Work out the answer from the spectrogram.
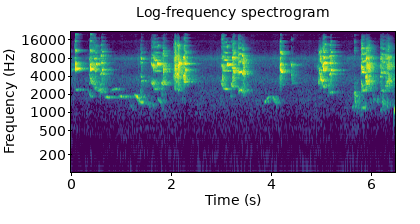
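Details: White-rumped shama during moult delivering grouped harsh, buzzy bursts interleaved with brief lower whistled notes, in clusters with short silent gaps between.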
